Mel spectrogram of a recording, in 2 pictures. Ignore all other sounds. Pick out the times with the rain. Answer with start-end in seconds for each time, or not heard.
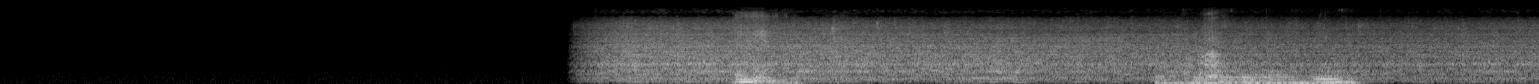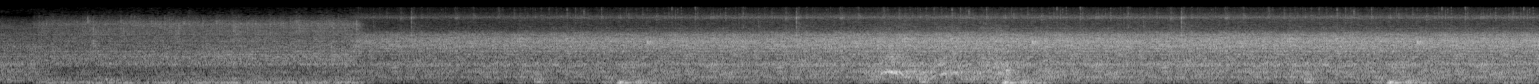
5.7-30.7.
